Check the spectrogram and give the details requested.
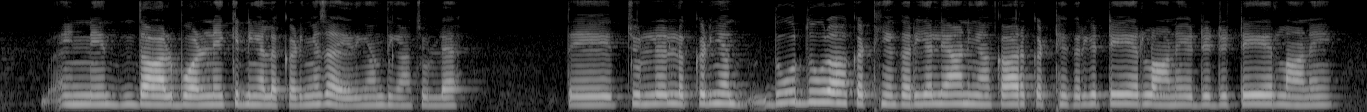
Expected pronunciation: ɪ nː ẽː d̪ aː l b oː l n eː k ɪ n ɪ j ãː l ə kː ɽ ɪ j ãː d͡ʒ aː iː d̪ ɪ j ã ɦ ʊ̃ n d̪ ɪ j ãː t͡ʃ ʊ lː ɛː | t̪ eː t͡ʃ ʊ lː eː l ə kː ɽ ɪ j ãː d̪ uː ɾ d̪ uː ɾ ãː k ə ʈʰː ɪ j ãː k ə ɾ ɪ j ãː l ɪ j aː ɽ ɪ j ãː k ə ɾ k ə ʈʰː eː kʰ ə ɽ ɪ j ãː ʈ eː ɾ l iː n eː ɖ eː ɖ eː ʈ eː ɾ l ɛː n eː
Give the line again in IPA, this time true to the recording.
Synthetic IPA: ɪ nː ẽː d̪ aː l b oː l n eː k ɪ n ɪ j ãː l ə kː ɽ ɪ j ãː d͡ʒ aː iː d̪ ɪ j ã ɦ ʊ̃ n d̪ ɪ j ãː t͡ʃ ʊ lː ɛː | t̪ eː t͡ʃ ʊ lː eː l ə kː ɽ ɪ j ãː d̪ uː ɾ d̪ uː ɾ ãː k ə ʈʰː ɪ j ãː k ə ɾ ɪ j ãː l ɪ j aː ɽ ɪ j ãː k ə ɾ k ə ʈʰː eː k ə ɾ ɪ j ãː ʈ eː ɾ l aː n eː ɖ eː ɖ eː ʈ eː ɾ l aː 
